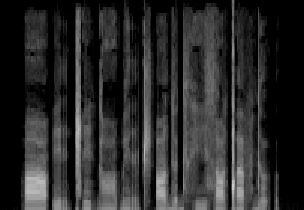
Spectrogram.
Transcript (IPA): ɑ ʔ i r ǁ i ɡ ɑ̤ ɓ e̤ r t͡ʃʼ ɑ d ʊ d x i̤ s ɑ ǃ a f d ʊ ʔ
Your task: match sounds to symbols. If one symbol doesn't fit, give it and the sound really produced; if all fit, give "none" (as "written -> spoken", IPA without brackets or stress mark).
none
